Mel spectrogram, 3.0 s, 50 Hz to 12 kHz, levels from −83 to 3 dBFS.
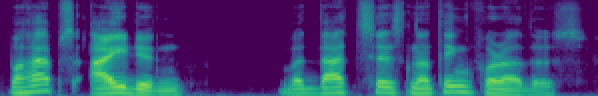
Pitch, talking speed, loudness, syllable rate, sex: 135 Hz, 180 wpm, -21 LUFS, 5.1 syllables/s, male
